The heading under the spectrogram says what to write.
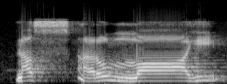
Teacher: اذا جاء نصر اللہ، نون کے بعد صاد ہے، صاد حروف مستعلیہ میں سے پر پڑھا جائے گا۔ اس کا مخرج ہے زبان، سادہ لفظوں میں آپ کو میں بتاتا ہوں کہ زبان، آپ کی زبان کا جو سیدھا ہے یہ اوپر والے دانتوں سے بھی نہ لگے، نیچے والے دانتوں کے کنارے سے بھی نہ لگے، یعنی دانتوں سے ٹچ نہ ہو، نہ اسے ملے۔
